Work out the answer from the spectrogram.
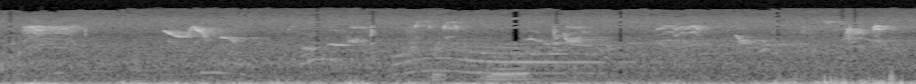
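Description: Small birds chirping repeatedly in short high notes over a steady low rumble on the microphone.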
